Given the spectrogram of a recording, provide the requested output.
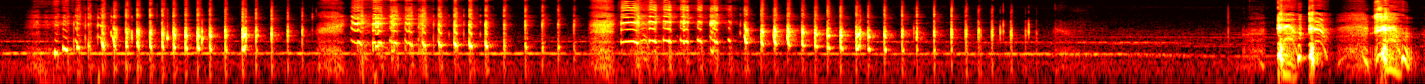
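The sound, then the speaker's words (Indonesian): A long stretch of rapid, rhythmic pulsing over a steady tone fades out, then after a brief pause a few loud, close, harsh coughs burst out at the very end. “Alah, langsung batuk anjing.”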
